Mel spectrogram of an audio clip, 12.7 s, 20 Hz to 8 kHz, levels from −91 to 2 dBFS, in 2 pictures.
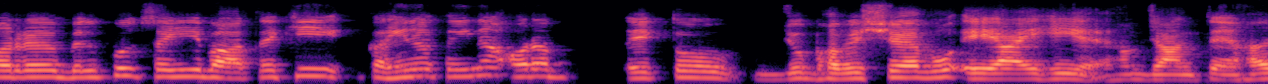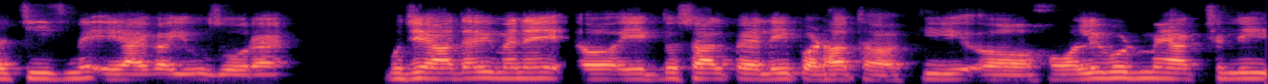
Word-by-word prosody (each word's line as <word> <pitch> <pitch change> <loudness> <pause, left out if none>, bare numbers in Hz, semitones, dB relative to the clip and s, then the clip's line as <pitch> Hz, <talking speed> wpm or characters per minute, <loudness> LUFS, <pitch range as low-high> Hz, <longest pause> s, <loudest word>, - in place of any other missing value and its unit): और 190 0 +2 0.2
बिल्कुल 190 +5 -3
सही 205 0 -1
बात 165 +2 +1
है 195 - -2
कि 225 +4 -2 0.3
कहीं 180 +1 -1
न 220 - -4
कहीं 205 +1 -5
ना 240 - -1
और 205 - +2
अब 210 -3 -1 0.4
एक 165 0 -11
तो 185 -1 -2 0.5
जो 160 - -3
भविष्य 155 +5 +2
है 180 - +7
वो 190 +3 -1
एआई 150 -1 +6
ही 150 +1 -2
है, - - -1
हम 135 0 -10
जानते 130 -1 0
हैं 125 - -1
हर 150 +2 +3
चीज़ 155 -1 -4
में 170 - -2
एआई 140 -1 +2
का 150 - +1
यूज़ 140 -1 -6
हो 135 - -3
रहा 135 - +1
है। 135 0 -6 0.5
मुझे 155 +2 +2
याद 155 0 +4
है 165 - +2
अभी 175 - 0
मैंने 165 0 +3
अ, 145 0 +1
1-2 145 +2 -1
साल 155 -1 +5
पहले 145 -1 +2
ही 150 - 0
पढ़ा 140 +1 +4
था 125 - +1
कि 145 +3 -8
अ, 135 - -3 0.3
हॉलीवुड 160 +5 0
में 160 - +2
एक्चुअली 155 +1 -4
155 Hz, 235 wpm, -24 LUFS, 145-175 Hz, 0.5 s, है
